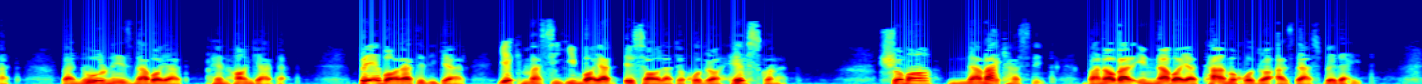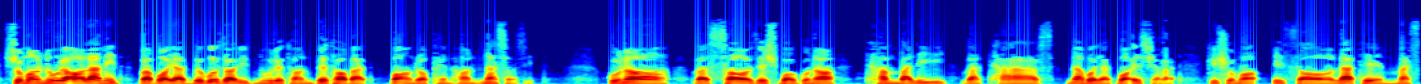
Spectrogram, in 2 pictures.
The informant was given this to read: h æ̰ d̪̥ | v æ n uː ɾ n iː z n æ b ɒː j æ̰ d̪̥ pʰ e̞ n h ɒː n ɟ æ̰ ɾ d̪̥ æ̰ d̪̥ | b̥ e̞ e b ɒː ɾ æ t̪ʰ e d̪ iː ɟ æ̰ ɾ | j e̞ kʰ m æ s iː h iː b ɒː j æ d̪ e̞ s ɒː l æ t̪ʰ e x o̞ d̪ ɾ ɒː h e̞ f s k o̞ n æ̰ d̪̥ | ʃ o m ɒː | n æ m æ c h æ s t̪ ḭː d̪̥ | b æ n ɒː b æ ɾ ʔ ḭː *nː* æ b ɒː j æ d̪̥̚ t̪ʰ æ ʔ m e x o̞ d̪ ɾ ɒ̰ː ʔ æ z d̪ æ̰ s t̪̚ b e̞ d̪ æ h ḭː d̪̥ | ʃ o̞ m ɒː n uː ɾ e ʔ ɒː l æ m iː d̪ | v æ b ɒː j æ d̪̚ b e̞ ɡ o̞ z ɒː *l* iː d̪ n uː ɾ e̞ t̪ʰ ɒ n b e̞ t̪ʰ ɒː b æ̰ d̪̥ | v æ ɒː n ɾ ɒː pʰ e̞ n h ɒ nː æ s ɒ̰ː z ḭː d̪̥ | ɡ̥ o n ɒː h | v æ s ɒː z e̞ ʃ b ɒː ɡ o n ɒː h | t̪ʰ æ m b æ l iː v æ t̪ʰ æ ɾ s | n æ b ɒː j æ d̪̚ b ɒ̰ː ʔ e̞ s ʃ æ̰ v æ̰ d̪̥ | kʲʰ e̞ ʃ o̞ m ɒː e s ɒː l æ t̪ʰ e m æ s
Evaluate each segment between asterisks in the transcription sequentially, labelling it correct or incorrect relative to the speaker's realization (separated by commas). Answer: correct, incorrect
